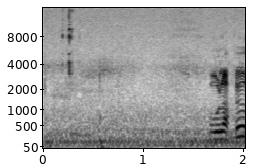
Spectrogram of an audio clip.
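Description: Quiet outdoor background with a steady low hum, then a man's voice begins just before the end.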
